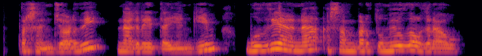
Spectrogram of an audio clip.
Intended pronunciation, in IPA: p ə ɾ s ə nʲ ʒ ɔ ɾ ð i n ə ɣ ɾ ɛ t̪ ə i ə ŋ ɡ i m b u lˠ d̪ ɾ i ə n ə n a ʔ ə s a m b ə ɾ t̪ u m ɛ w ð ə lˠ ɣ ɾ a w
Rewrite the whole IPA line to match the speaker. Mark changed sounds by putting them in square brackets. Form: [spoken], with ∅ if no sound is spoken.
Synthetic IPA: p ə ɾ s [a] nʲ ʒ ɔ ɾ ð i n ə ɣ ɾ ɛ t̪ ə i ə ŋ ɡ i m b u lˠ d̪ ɾ i ə n ə n a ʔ ə s a m b ə ɾ t̪ u m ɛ w ð ə lˠ ɣ ɾ a w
